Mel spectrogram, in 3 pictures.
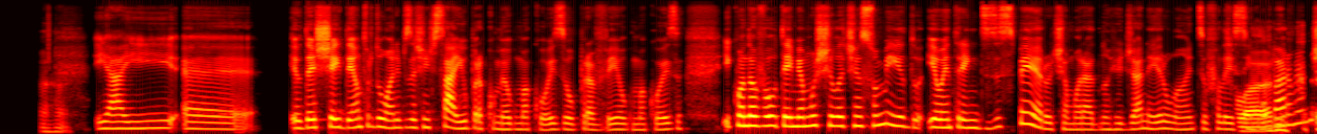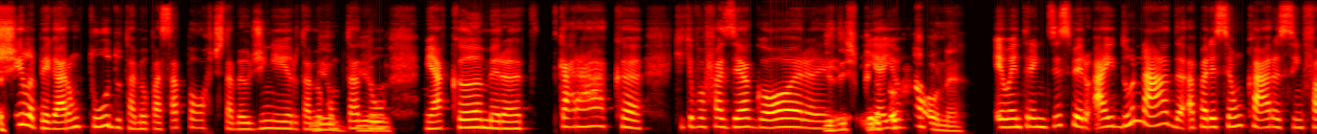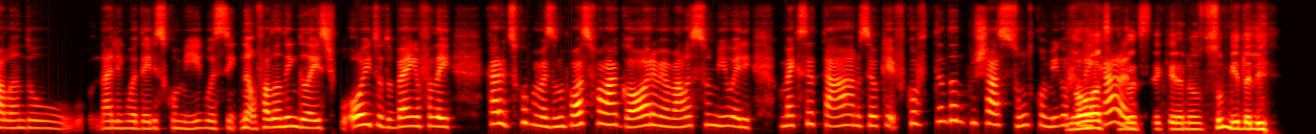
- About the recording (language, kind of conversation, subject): Portuguese, podcast, Quais dicas você daria para viajar sozinho com segurança?
- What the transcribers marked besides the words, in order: chuckle; other background noise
